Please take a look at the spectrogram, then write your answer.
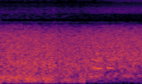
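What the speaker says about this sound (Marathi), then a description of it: "माझ्या मागे हा समुद्र" Sea at a quiet beach at sunrise, heard as a steady broadband wash of surf with some wind noise on the microphone, continuous and fairly close, with no voices.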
